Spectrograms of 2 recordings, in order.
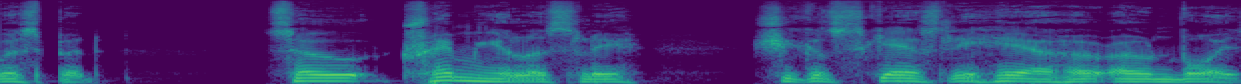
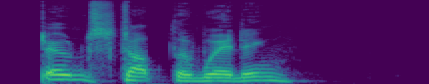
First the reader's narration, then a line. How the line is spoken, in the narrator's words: she blurted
